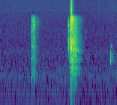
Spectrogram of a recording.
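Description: Tarot cards being handled and laid on the table: two short, sharp snapping swishes, the second louder and longer, about a second apart.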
